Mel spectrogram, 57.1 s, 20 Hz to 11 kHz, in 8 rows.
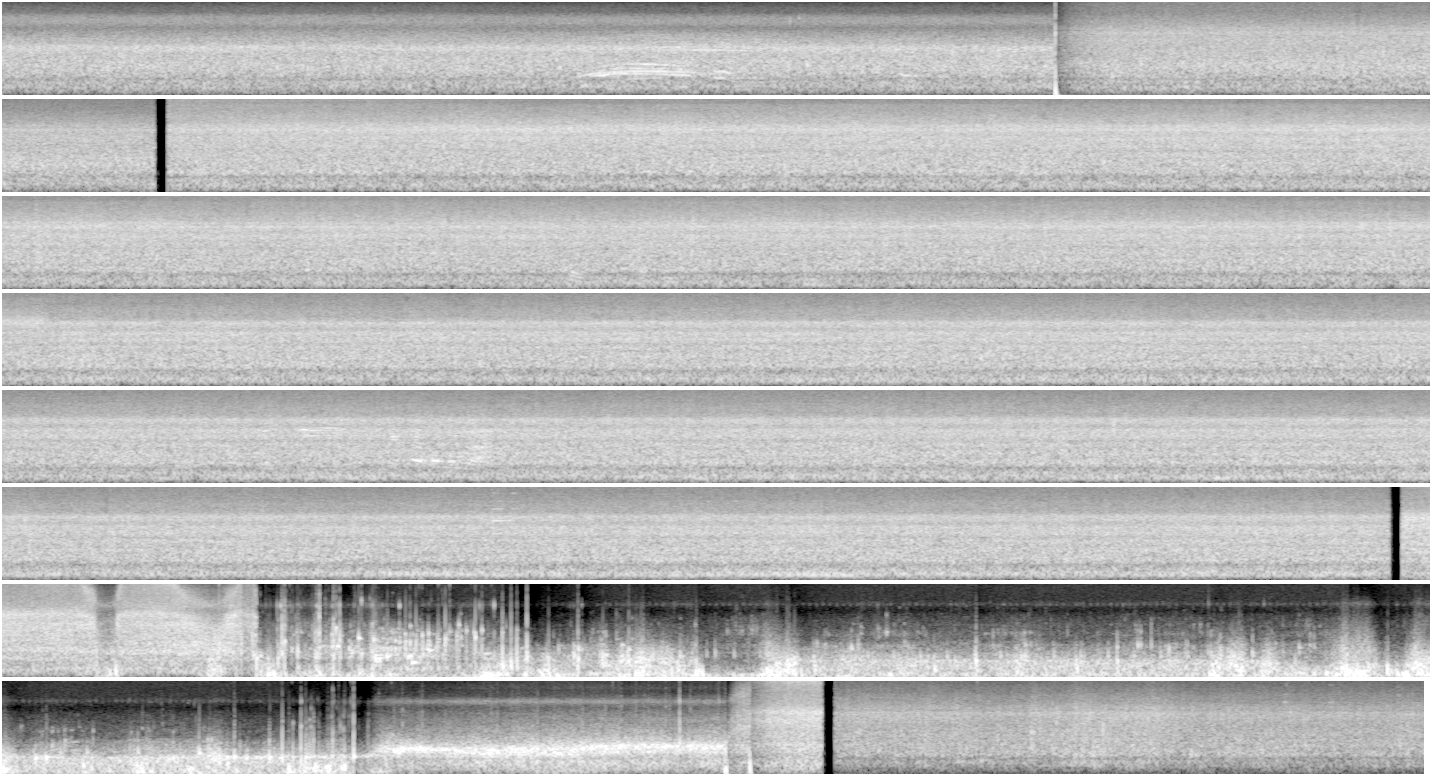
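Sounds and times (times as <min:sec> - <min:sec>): waterfall rushing: 0:00.0 - 0:57.0.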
